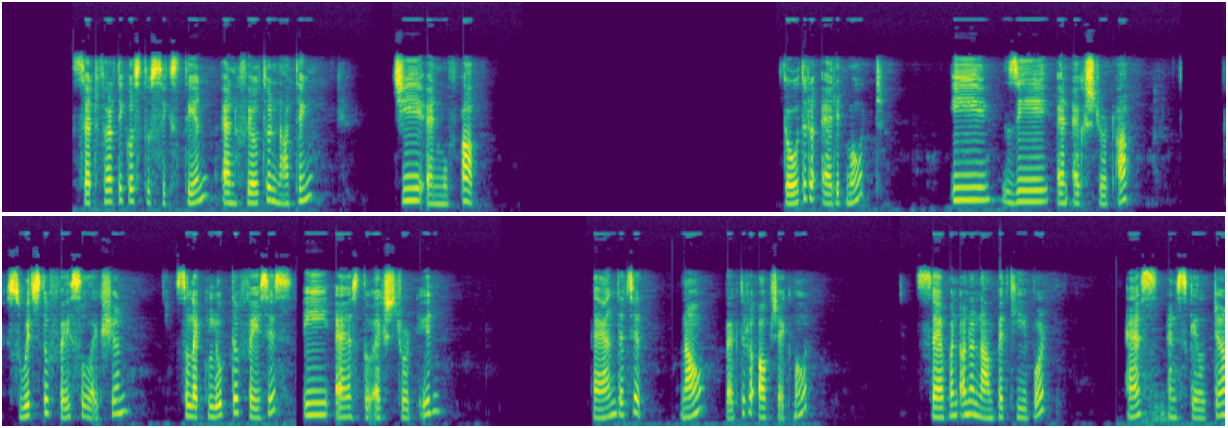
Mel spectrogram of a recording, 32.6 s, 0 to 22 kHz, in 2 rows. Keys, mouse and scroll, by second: 5.5 g, 6.1 z, 8.4 scroll down 2, 8.7 scroll up 2, 9.1 middle click, 12.5 e, 13.4 z, 16.3-17.2 scroll up 1, 18.7 scroll up 1, 19.9 w, 19.9 e, 23.9 scroll down 2, 24.2 middle click, 26.8 middle click, 28.8 7, 29.0-29.7 scroll down 6, 29.7-30.1 scroll up 4, 30.2 scroll down 1, 30.9 scroll up 1, 31.4 w.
